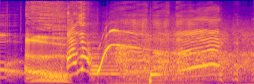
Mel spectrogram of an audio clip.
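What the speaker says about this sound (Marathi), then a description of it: "आला आवाज आला खर्चातला ठेकर आली ढेकर" A man on a Marathi comedy stage show lets out a loud, drawn-out burp with a groaning, voiced quality, bending in pitch over about two seconds, close and prominent.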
